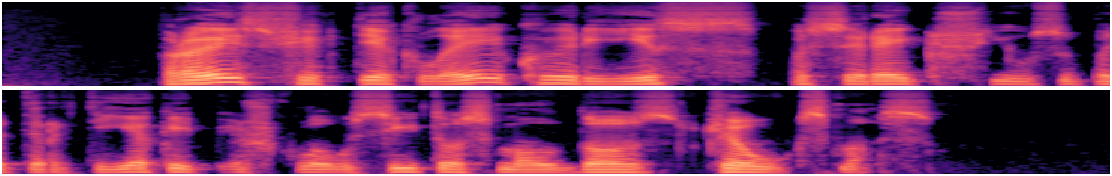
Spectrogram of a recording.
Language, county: Lithuanian, Panevėžys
